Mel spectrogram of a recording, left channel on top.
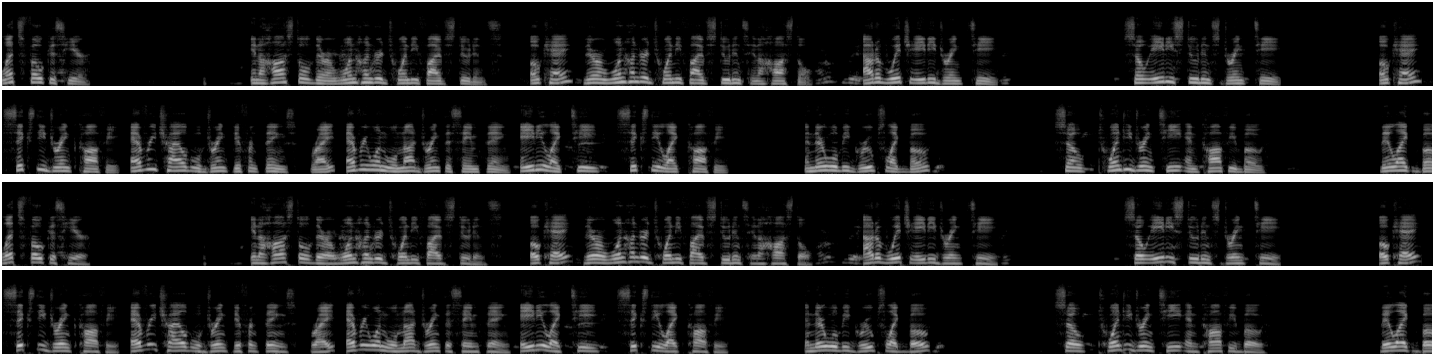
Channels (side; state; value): both; normal; correlation 0.01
